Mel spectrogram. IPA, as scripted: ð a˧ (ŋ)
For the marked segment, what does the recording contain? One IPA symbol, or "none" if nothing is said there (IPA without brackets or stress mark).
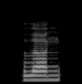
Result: ŋ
